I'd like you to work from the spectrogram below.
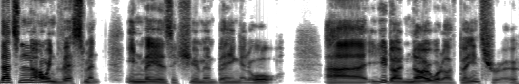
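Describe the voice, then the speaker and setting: In a very clean recording with a silent background, a man with an Australian accent and a fairly low pitch sounds dry and close, with no echo. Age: 60s. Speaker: mental health advocate and TV presenter. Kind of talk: podcast interview.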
